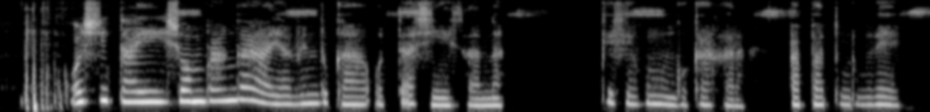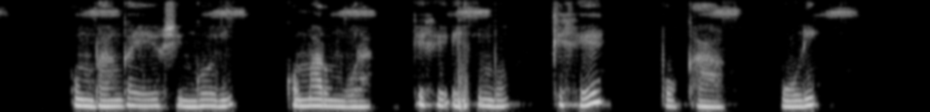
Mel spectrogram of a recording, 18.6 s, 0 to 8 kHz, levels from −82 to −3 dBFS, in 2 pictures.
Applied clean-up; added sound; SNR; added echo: none; none; none; none.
